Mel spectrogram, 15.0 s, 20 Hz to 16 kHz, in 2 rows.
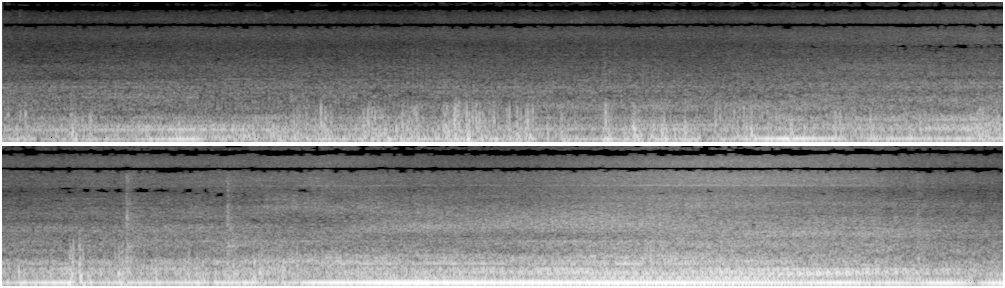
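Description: TransPennine Express Class 185 diesel multiple unit approaching and drawing past, a deep diesel engine rumble growing louder and loudest from about ten seconds in.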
